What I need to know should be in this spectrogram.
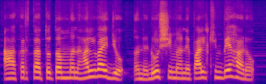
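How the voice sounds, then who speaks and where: A woman voicing a calm, self-assured teenage daughter, in a folk tale. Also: medium pitch, fast, dry recording, faint music behind, pitched above the performer's own voice, natural voice. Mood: kind. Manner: calm, firm.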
